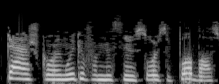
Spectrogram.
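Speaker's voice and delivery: usual speaking voice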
